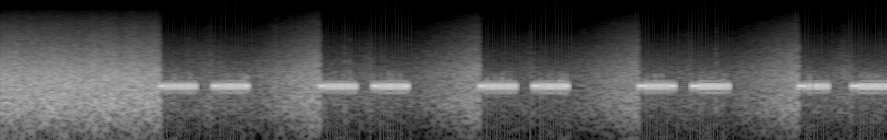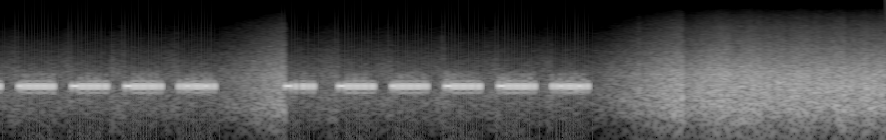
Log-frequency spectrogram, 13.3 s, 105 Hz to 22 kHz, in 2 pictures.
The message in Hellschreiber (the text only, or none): CQ CQ CQ DE KB2BEZ KB2BEZ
